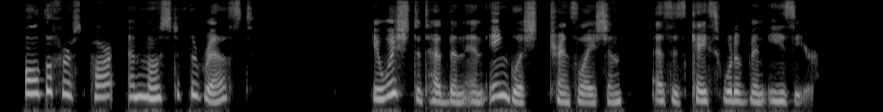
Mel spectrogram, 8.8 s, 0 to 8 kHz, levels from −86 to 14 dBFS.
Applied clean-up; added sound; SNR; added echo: none; none; none; none.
